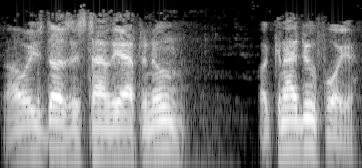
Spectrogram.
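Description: An actor playing a gruff, folksy middle-aged male railroad superintendent in an old radio drama, brushing off warnings. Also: mid-range voice, fairly quick, close to an everyday voice. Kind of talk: 1950s radio drama acting. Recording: muffled old radio broadcast.

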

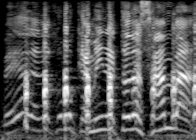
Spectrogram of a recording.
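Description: A man, playing a pushy, excitable lawyer in an improvised comedy court sketch. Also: very high-pitched, quick pace, background noise.

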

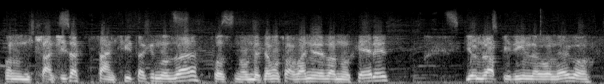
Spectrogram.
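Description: A man's voice: mid-range voice, normal speed, soft background music, low-quality recording. A man calling in to a radio show, telling a story casually. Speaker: phone-in caller.

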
